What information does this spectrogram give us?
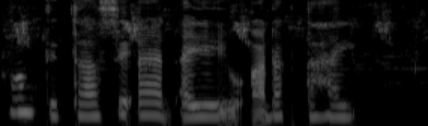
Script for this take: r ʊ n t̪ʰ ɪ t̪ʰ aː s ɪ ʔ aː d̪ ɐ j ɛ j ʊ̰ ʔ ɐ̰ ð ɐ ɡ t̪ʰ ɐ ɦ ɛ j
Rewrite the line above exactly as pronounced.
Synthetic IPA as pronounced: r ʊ n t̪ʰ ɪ t̪ʰ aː s ɪ ʔ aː d̪ ɐ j ɛ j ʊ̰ ʔ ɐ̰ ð ɐ ɡ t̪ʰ ɐ ɦ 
